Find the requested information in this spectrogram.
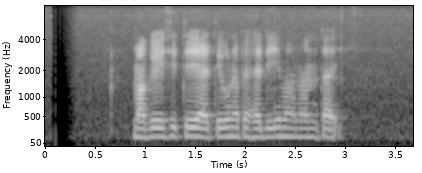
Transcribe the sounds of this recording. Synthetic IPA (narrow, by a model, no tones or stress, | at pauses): maɡeːsit̪eːæt̪iunəpæɦæd̪iːməːnant̪aj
